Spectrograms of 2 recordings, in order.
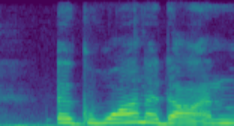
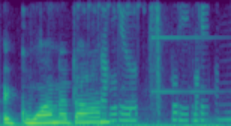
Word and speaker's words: Iguanodon: pronounce it super well it's like Iguanodon like it's kind of reminds me of iguana is how it starts Iguanodon oh you're missing three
